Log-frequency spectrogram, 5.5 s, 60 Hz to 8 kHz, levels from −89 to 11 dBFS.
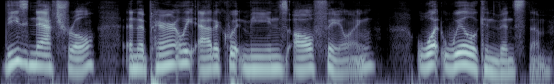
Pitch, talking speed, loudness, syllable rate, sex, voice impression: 155 Hz, 130 wpm, -20 LUFS, 5.0 syllables/s, male, masculine, adult-like, tensed, powerful, bright, clear, slightly muffled, cool, intellectual, calm, friendly, lively, light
